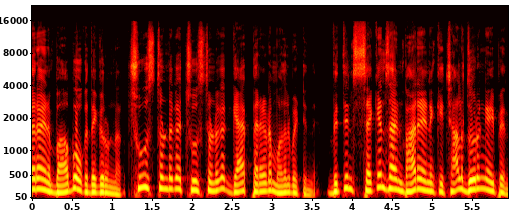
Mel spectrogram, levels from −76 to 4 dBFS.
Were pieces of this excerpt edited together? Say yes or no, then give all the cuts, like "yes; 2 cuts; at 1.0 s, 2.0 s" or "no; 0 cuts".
no; 0 cuts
